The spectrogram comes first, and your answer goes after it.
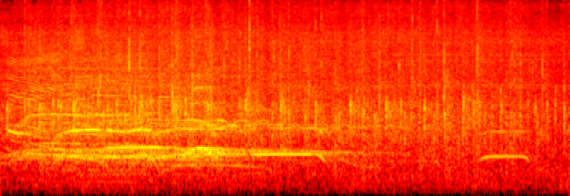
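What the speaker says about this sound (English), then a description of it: "Let's give them a round of applause." A Purim show audience gives a round of applause, a steady wash of clapping that fills the room for several seconds, with tonal music or voices running underneath before it thins out.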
